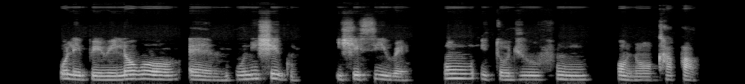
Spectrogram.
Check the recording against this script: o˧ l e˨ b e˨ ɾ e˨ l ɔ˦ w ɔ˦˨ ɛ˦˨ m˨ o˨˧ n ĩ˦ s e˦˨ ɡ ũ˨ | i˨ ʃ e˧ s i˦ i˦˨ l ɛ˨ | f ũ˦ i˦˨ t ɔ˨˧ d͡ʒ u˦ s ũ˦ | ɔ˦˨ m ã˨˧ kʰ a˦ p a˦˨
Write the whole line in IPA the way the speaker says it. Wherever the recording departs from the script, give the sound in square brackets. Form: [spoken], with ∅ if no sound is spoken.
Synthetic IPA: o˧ l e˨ b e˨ ɾ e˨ l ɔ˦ w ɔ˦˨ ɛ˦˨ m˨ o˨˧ n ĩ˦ [ʃ] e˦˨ ɡ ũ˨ | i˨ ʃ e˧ s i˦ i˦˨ [ɾ] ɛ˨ | f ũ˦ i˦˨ t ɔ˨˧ d͡ʒ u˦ [f] ũ˦ | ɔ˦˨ [n] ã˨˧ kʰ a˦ p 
